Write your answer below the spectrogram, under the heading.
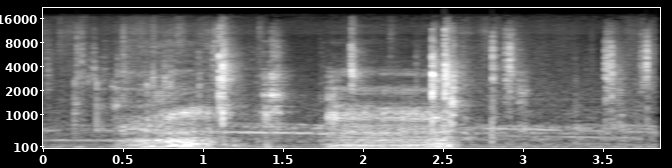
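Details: Pet Pembroke Welsh Corgi at play with a toy, giving short low growls in two bursts, broken by sharp clicking knocks and brief higher squeaky tones.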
